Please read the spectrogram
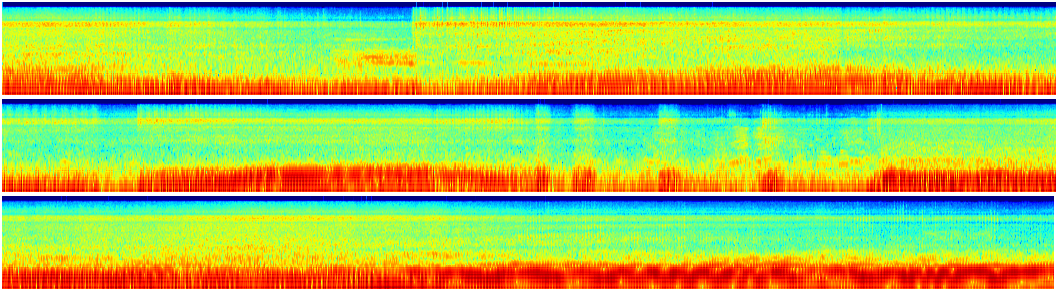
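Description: Mud-bog truck engines revving hard through a mud pit, the pitch swinging up and down several times in the first half. After a brief break a little past halfway, an engine revs again with a steadier, slowly climbing pitch.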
